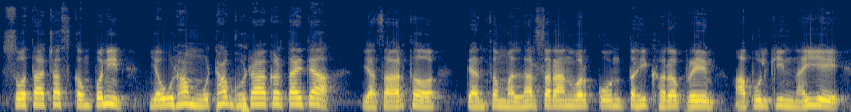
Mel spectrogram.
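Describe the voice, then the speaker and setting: A man's voice: fairly high pitch, close to an everyday voice. A man voicing an exasperated young wife who scolds her husband, in a serial episode recap. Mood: worried. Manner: scolding, indignant.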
